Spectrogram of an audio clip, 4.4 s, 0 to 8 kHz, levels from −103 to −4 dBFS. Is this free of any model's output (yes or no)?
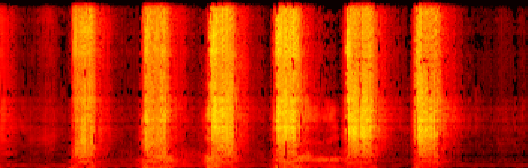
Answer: no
